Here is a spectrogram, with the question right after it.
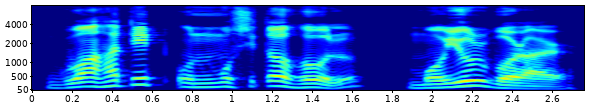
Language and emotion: Assamese, neutral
